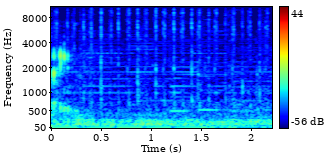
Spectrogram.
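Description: Fairly quiet, rapid run of computer mouse clicks as a button is pressed over and over.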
